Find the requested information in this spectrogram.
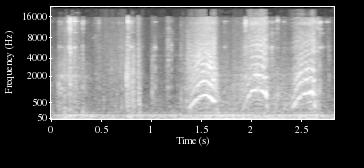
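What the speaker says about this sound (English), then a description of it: "this zips all the way around" A zipper pulled open around a laptop-style case with zippered pockets, a few quick rasping zips in separate strokes after some light handling clicks, close and fairly loud.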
